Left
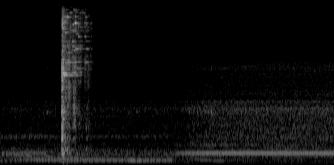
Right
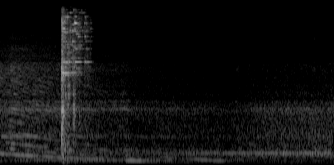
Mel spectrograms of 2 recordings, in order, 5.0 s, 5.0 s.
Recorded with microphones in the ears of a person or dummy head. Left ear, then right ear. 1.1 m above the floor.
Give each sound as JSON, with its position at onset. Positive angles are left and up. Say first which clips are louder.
{"t": 0.9, "sound": "breaking glass", "louder": "right 1 dB", "side_deg": -40, "distance_m": 1.5}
